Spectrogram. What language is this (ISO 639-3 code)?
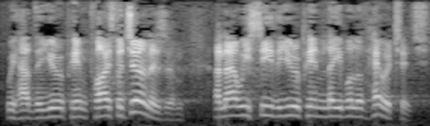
eng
